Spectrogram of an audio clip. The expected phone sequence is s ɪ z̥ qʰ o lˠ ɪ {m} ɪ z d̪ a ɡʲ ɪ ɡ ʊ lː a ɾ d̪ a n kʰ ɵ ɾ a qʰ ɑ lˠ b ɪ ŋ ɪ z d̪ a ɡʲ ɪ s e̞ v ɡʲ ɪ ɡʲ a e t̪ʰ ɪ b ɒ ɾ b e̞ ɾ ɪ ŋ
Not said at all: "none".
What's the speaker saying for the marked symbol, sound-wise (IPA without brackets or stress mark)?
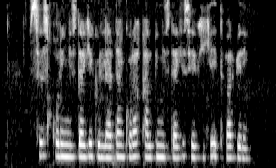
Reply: ŋ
